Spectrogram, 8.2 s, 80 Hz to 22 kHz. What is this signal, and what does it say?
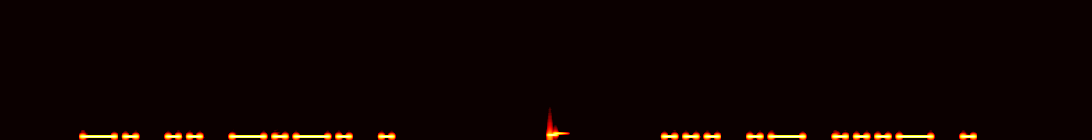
Morse code, heard as a keyed tone, about 15 wpm, 700 Hz. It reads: NICE SAVE
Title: Sentences from Top 1100 Words - New Word Drill - 15wpm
